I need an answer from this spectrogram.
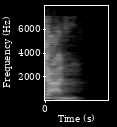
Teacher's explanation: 但是入声派入上声，所以这个字就要读作第2调，也就是好的声调 ，所以就要读作干。讲到即摆为止，咱已经知影这个字上少就有2种的音甲声调。第一种的读法就要读作入声，读作甲。甲若是危险，咱就莫去啊。第二种的读法，爱读作上声，读作干。即个字若是读作上声的时阵，转调就爱对第二调转第一调，第一调对应的就是西的声调，所以即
